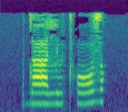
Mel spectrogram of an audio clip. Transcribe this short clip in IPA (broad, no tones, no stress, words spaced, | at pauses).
daːɮɯtʰɔz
